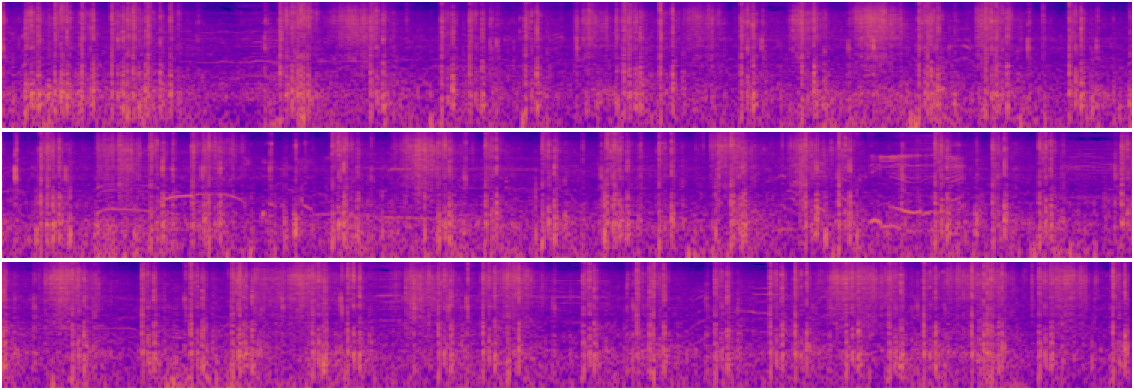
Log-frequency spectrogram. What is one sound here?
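Fireworks bang and crackle rapidly overhead, outdoors.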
